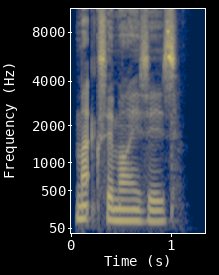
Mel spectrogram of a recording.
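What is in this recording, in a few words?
"maximizes", British English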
